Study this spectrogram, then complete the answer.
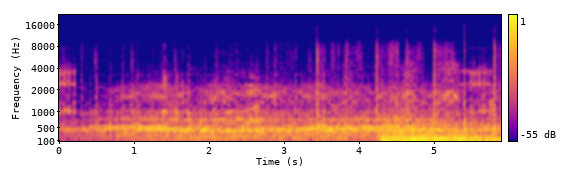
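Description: Footsteps tap on a hard surface.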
